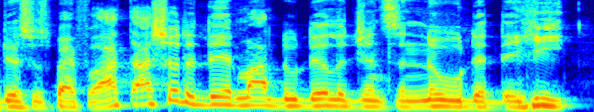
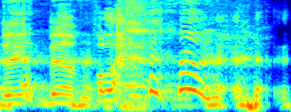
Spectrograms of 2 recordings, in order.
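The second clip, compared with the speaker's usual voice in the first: ordinary delivery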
